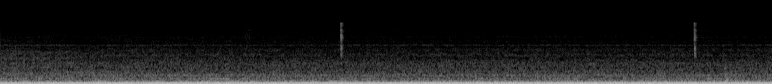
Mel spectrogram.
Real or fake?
fake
